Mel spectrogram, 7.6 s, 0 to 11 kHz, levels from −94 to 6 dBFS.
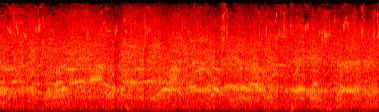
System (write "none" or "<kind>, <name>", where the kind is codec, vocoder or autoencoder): none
